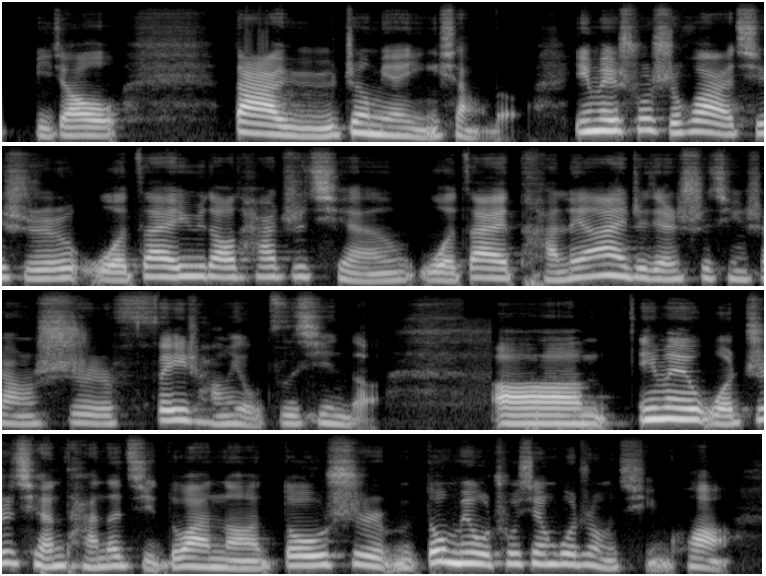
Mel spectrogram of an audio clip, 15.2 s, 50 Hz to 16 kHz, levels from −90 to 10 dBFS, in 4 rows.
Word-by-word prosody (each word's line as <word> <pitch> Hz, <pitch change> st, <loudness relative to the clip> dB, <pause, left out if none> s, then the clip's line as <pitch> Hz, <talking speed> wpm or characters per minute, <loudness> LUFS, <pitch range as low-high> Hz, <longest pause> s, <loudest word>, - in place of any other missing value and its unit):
比 165 Hz, -, -9 dB
较 175 Hz, 0 st, +1 dB, 0.6 s
大 220 Hz, -5 st, +8 dB
于 165 Hz, -1 st, -2 dB
正 225 Hz, +4 st, +1 dB
面 180 Hz, -4 st, -1 dB
影 145 Hz, -, -5 dB
响 185 Hz, +8 st, -8 dB
的。 340 Hz, +4 st, -17 dB, 0.3 s
因 255 Hz, -, +4 dB
为 270 Hz, 0 st, +8 dB
说 285 Hz, +2 st, -2 dB
实 230 Hz, -5 st, -2 dB
话， 235 Hz, -4 st, +3 dB
其 215 Hz, +2 st, -4 dB
实 195 Hz, -1 st, -3 dB
我 165 Hz, -1 st, -2 dB
在 230 Hz, +5 st, +2 dB
遇 240 Hz, +1 st, +1 dB
到 225 Hz, -2 st, +2 dB
他 225 Hz, +1 st, -5 dB
之 230 Hz, 0 st, -8 dB
前， 160 Hz, -8 st, -6 dB
我 165 Hz, -2 st, -2 dB
在 210 Hz, -2 st, +2 dB
谈 165 Hz, -5 st, -9 dB
恋 215 Hz, +4 st, 0 dB
爱 255 Hz, -1 st, +3 dB
这 210 Hz, -, -2 dB
件 185 Hz, -1 st, -3 dB
事 200 Hz, +2 st, -8 dB
情 190 Hz, -2 st, -9 dB
上 175 Hz, -2 st, -8 dB
是 180 Hz, -1 st, -7 dB
非 210 Hz, +7 st, -1 dB
常 200 Hz, -7 st, -8 dB
有 165 Hz, -, -7 dB
自 175 Hz, -, -10 dB
信 175 Hz, -2 st, -7 dB
的。 -, -, -13 dB, 0.5 s
啊， 175 Hz, 0 st, +5 dB, 0.3 s
因 260 Hz, +1 st, +5 dB
为 265 Hz, -1 st, +7 dB
我 175 Hz, -10 st, +2 dB
之 260 Hz, +8 st, -4 dB
前 225 Hz, -6 st, -1 dB
谈 195 Hz, -4 st, -5 dB
的 205 Hz, -, -1 dB
几 205 Hz, -, -8 dB
段 190 Hz, -1 st, +1 dB
呢， 155 Hz, -2 st, -2 dB
都 215 Hz, +1 st, +4 dB
是 220 Hz, -3 st, -2 dB, 0.2 s
都 280 Hz, +2 st, +5 dB
没 260 Hz, -2 st, +7 dB
有 245 Hz, -2 st, +4 dB
出 245 Hz, +1 st, -3 dB
现 245 Hz, 0 st, -1 dB
过 245 Hz, -, +1 dB
这 230 Hz, -, -4 dB
种 165 Hz, -6 st, -6 dB
情 -, -, -12 dB
况， -, -, -4 dB
205 Hz, 250 characters per minute, -18 LUFS, 175-235 Hz, 0.6 s, 大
